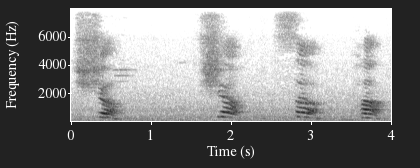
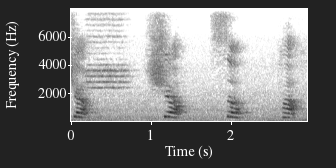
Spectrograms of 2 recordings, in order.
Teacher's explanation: जिन वर्णों का उच्चारण करते समय जो वायु हमारे मुंह से निकलती है वो तेजी से निकलकर ऊष्म होकर मुंह से बाहर निकल जाती है, उसे हम ऊष्म व्यंजन कहते हैं।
